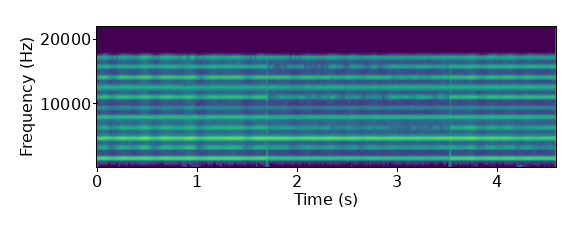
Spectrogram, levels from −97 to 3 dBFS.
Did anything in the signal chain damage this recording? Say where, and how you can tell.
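Yes. From about 1.71 s to 3.54 s the music turns rough and slightly doubled, with a fixed, evenly spaced series of notches carved through the spectrum, beginning down near 30 Hz. This is channel delay (comb filtering). One channel is running roughly 20 ms behind the other, and when the two are summed to mono, whatever they share cancels at regular frequency intervals. That points to a buffer or routing stage holding one side back, then the mixdown.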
